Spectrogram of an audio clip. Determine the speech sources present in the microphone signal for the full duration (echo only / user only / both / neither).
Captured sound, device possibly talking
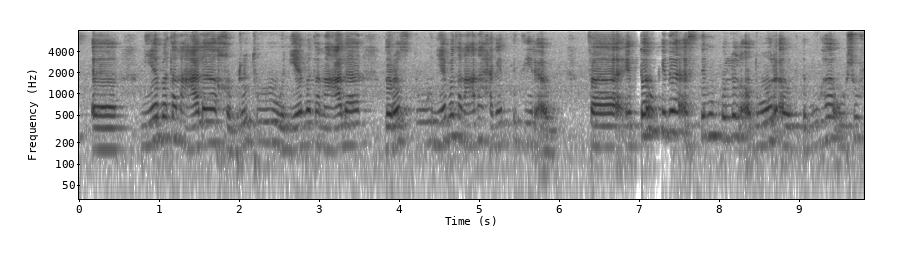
echo only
